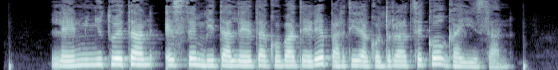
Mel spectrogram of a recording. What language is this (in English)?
Basque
